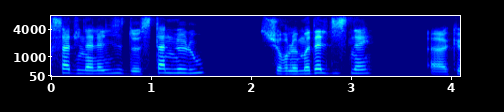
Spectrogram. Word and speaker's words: Leloup: Ça s'écrit Stan Leloup, comme un loup, mais tout collé, Leloup.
